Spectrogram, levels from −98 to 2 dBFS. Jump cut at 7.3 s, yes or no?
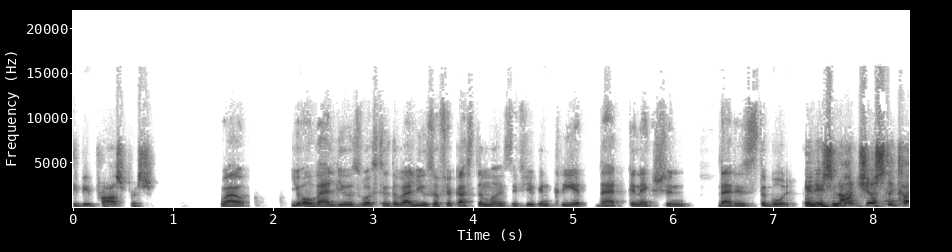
yes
